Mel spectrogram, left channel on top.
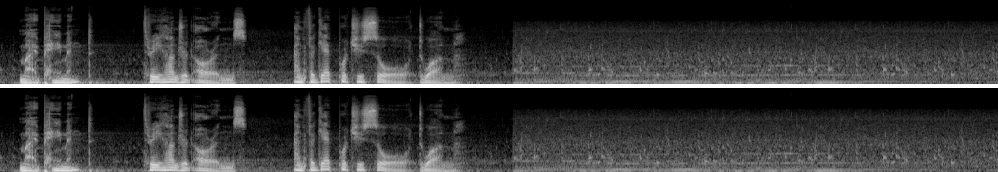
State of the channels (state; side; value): identical; both; correlation 1.00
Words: My payment? 300 orens. And forget what you saw, Dwan.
